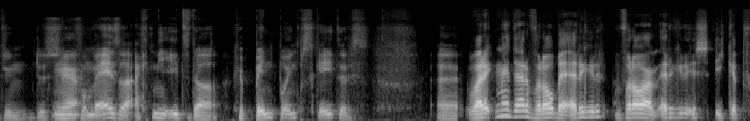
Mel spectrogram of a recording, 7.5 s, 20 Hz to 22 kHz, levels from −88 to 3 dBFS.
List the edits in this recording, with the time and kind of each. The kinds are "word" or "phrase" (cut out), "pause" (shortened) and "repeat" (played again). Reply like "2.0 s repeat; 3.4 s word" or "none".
3.0 s phrase; 4.6 s pause; 6.1 s word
